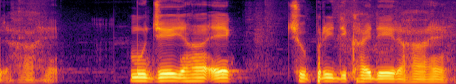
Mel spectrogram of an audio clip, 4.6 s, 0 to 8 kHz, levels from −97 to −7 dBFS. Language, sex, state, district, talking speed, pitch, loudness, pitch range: Hindi, male, Arunachal Pradesh, Papum Pare, 130 wpm, 115 Hz, -15 LUFS, 105-120 Hz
